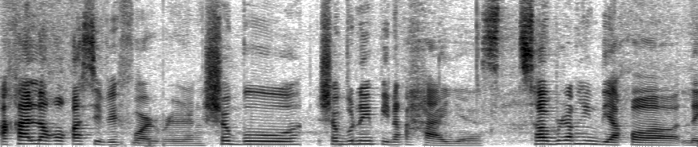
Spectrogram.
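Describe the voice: Lively intonation marks a woman's fairly bright tone. She speaks at a fairly quick pace. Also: medium pitch for a woman.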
